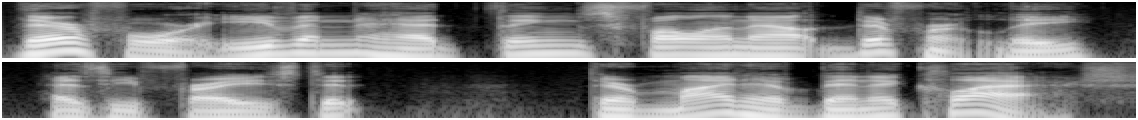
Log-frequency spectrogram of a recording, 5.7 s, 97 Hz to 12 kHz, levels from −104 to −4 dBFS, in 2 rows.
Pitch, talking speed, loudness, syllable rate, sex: 115 Hz, 180 wpm, -20 LUFS, 5.7 syllables/s, male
